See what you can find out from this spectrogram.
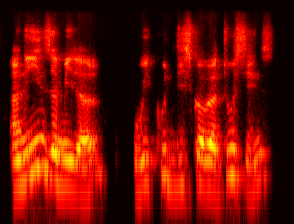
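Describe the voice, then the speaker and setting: Speaking with a French accent, a man uses lively intonation at a moderate pace. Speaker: neuroscience researcher. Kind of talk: conference talk.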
